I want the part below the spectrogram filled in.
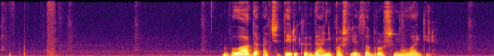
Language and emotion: Russian, neutral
